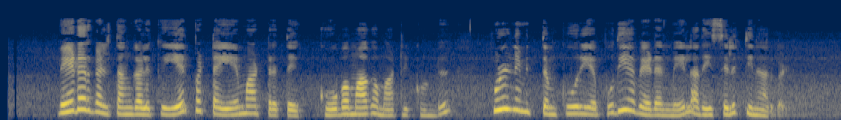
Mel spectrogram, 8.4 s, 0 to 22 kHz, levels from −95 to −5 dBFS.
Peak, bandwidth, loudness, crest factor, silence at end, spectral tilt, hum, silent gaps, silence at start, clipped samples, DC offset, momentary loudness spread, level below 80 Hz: -6 dBFS; 11.5 kHz; -22 LUFS; 16 dB; 0.55 s; -6 dB/octave; none; none; 0.6 s; under 0.1%; under 0.1%; 13 LU; -76 dBFS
